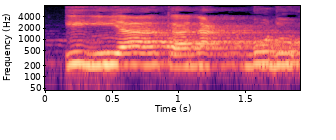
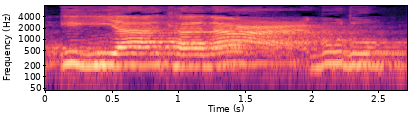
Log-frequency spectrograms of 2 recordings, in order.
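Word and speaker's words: إِيَّاكَ نَعْبُدُ: Iyyaka sedikit kayak ditarik. Jadi nggak terlalu Iyyaka na'budu, enggak, tapi Iyyaka na'budu. Terasa gak Pak? Kayak ditarik, itu namanya tawassut.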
